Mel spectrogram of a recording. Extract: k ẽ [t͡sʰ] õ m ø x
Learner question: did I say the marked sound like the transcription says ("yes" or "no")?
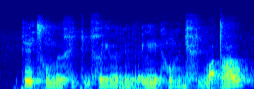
yes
